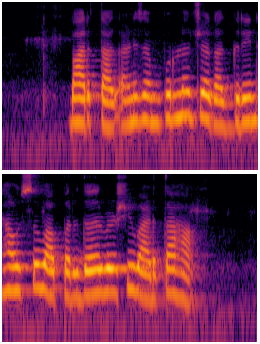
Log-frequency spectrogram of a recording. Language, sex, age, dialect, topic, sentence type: Marathi, female, 18-24, Southern Konkan, agriculture, statement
